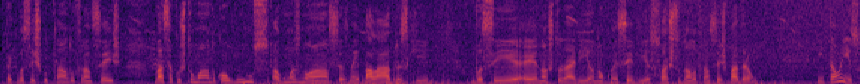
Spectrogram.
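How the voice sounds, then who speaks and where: A young adult Brazilian woman giving chatty, explanatory advice in a casual vlog, with lots of fillers and restarts. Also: lowish voice. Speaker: vlogger. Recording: noisy outdoor recording.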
